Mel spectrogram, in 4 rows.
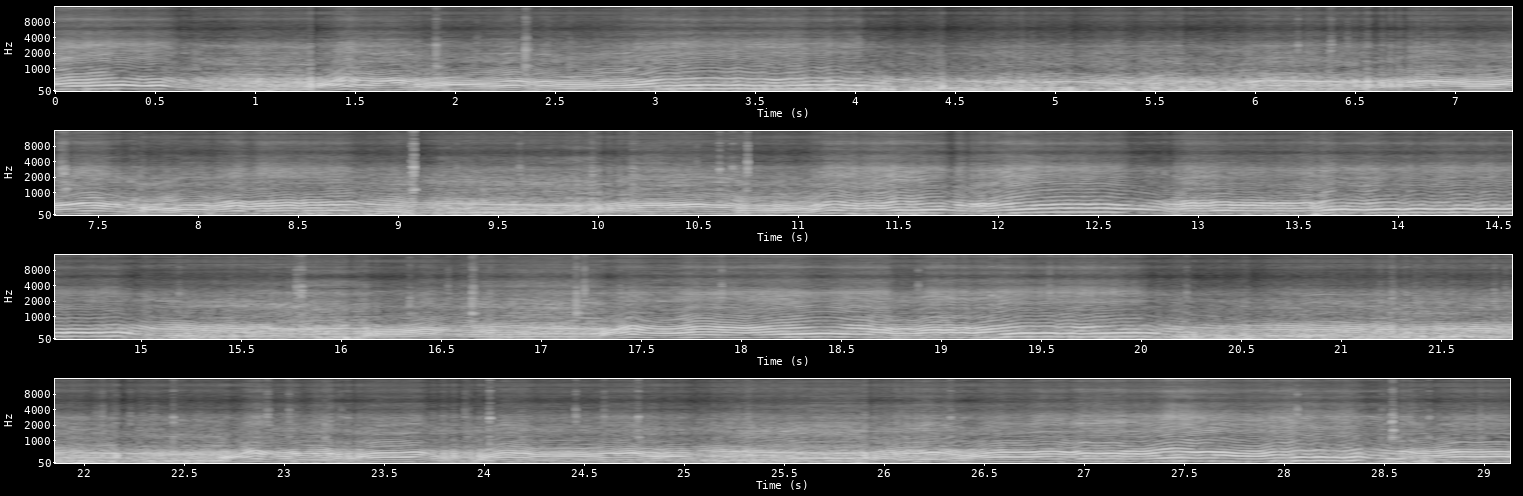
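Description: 250 cc dirt bike engine revving hard at close range, its pitch climbing and dropping over and over with the throttle.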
